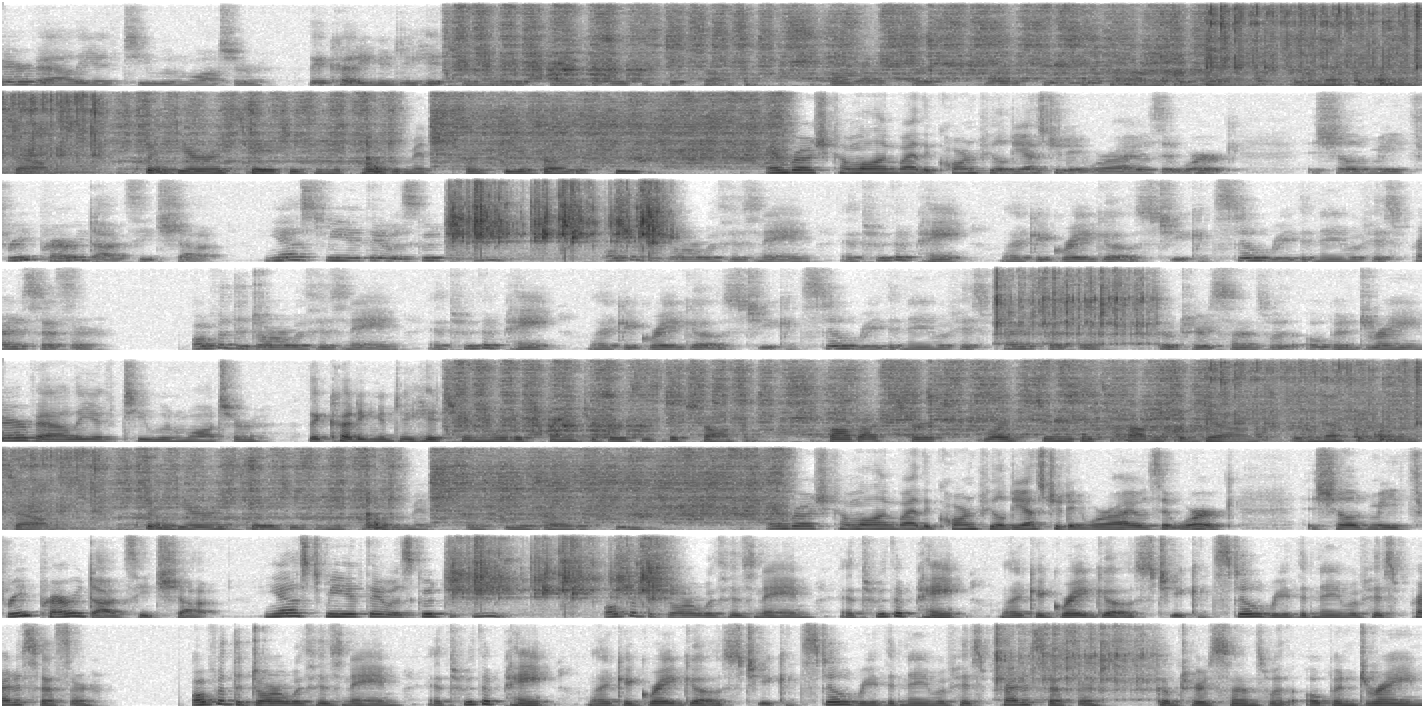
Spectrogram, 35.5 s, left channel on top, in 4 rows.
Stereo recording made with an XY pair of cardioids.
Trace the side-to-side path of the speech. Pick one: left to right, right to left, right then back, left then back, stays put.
left then back.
